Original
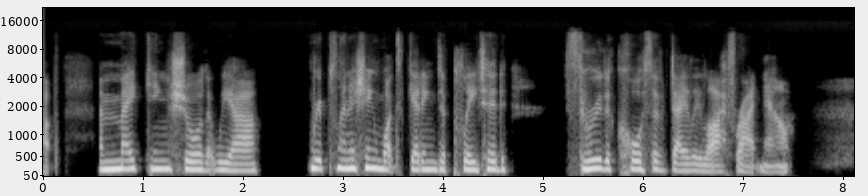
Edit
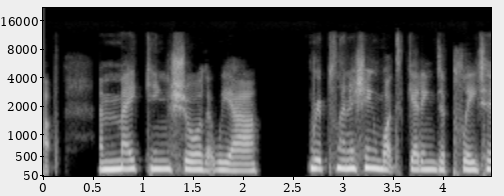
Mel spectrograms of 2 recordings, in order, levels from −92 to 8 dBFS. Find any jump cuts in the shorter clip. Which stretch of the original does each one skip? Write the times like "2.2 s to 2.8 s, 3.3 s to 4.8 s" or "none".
none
